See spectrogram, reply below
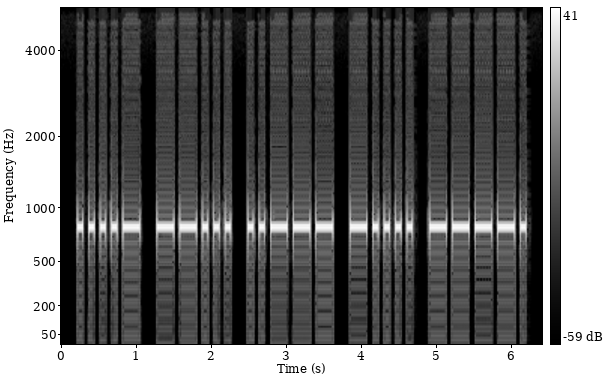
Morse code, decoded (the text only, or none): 47269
